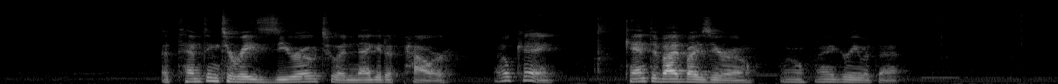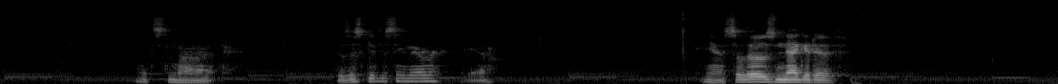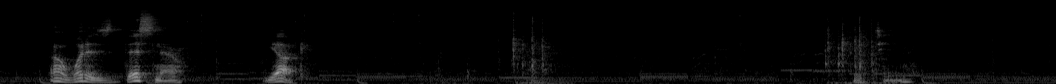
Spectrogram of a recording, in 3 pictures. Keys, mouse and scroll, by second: 5.2 click, 6.6 scroll up 1, 8.6 scroll up 2, 9.2 right click, 10.1 click, 11.1 click, 12.2 click, 13.3 click, 14.2 click, 15.8 click, 16.6 scroll up 1, 18.1 right click, 19.0 click, 20.2 click, 20.8 click, 23.0 click, 24.0 click, 25.0 click, 28.3 click, 31.6 click.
